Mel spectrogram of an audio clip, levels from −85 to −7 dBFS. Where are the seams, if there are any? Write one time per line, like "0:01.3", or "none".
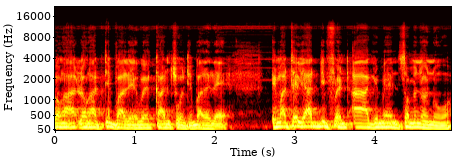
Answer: none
